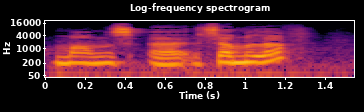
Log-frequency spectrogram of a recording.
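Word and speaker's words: Måns Zelmerlöw: So Mons, my son-in-law, Mons Zelmerlove, that's how it's pronounced.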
